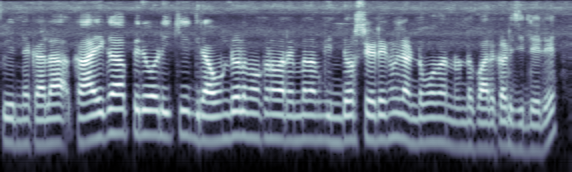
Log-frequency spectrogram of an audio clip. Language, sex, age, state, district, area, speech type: Malayalam, male, 18-30, Kerala, Palakkad, rural, spontaneous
